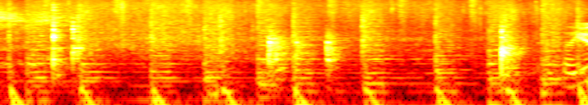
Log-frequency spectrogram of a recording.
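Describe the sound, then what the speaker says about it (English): Spanish potato omelette sizzling and frying in a pan as it is turned over, with repeated scraping and stirring strokes of a spoon at a steady rhythm, close and fairly loud with no talking. "now I'm going to turn it the other side so that it can cook all sides"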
